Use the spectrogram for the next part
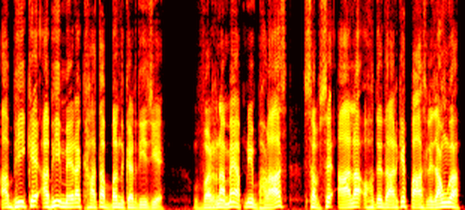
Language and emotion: Urdu, angry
